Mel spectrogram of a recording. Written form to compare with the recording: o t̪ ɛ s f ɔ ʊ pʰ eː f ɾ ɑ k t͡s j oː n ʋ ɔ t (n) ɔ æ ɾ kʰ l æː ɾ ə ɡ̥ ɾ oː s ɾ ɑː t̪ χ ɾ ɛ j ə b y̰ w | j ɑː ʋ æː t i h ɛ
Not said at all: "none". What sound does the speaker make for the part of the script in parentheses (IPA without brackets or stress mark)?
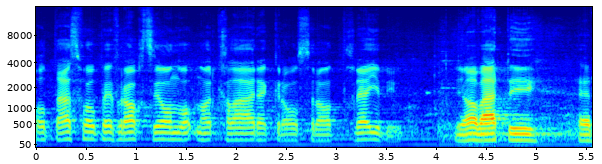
n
